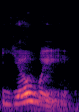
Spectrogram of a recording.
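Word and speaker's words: gheobhaidh: i d h but pronounced like yowie jam to do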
